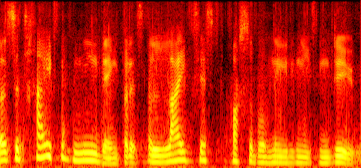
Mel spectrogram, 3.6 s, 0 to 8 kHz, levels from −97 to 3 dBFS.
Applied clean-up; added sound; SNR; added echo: neural separator model SepFormer DNS4.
